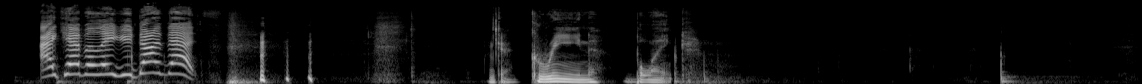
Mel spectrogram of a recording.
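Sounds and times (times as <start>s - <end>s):
speech: 0.5s - 2.0s, 4.9s - 7.1s
pen scratching on paper as players write answers in a word game: 8.5s - 11.2s.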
